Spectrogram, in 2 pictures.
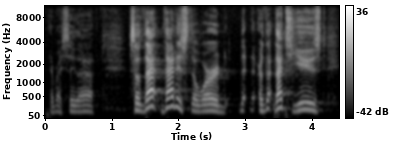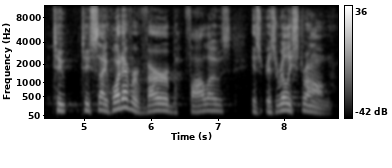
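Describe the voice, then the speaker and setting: A man's voice: a little high, expressive, moderate pace, a bit bright. Man teaching a Bible class, conversational. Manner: conversational, repeats words as he restarts, asks the class questions.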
